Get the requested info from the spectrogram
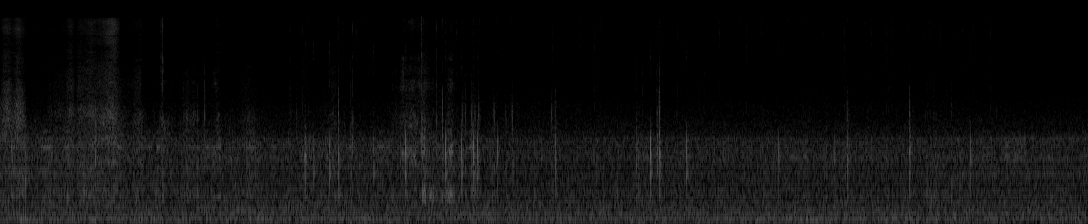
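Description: Faint scattered rustles and soft clicks over a low steady hiss, busier near the start and again about four seconds in.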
